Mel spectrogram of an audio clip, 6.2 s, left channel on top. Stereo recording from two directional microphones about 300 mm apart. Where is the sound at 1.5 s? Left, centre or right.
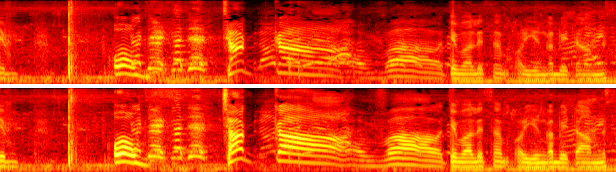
Right.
